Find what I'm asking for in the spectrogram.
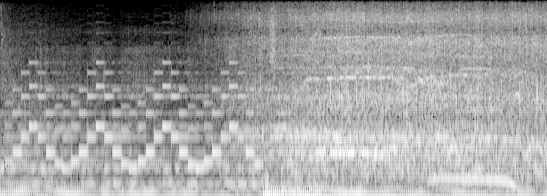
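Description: crowd cheering

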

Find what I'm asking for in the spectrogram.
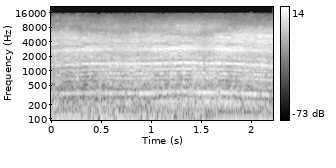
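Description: T-Rex roar sound effect

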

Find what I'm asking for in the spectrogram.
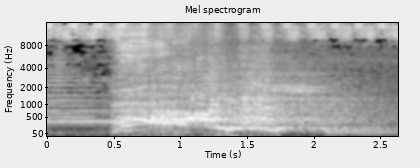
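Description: lion roar sound effect

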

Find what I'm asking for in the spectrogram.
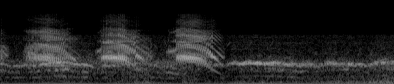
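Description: crows cawing

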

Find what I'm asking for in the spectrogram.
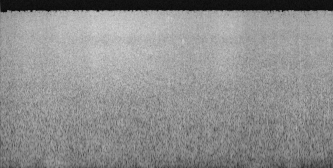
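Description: sea waves splashing

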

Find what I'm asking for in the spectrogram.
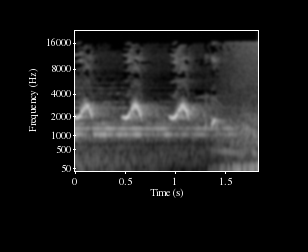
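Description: nightingale singing

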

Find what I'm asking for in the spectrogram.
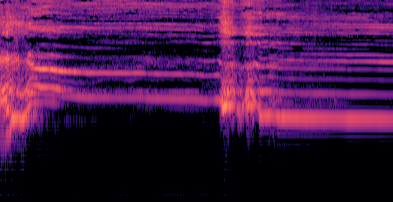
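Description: howl

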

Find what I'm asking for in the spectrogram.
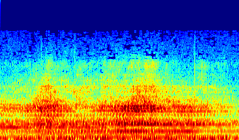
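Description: propeller airplane flying overhead

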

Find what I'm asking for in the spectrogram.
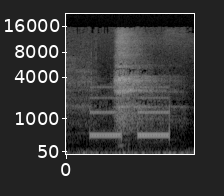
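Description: telephone being dialed

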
